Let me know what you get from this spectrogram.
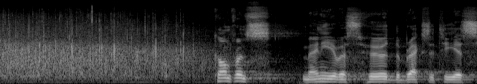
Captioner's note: applause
